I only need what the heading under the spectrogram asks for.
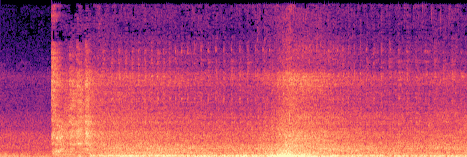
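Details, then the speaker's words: Engine starts within half a second and settles into a steady low idle without dying after the throttle body was replaced; before the replacement it died as soon as the throttle was released. Normal start and idle. "guys umandar na Guys may Menor na guys Ayaw na mamatay niya"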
